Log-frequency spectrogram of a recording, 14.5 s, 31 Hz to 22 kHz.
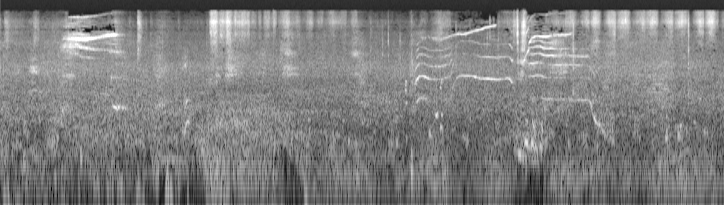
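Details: An orca named Luna at Kamogawa Sea World gives high, squeaky whistled calls that sweep upward, over a low rumble of crowd noise, on 16 February 2021.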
